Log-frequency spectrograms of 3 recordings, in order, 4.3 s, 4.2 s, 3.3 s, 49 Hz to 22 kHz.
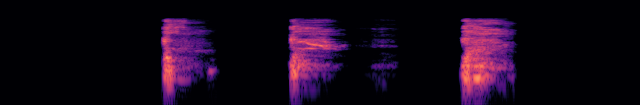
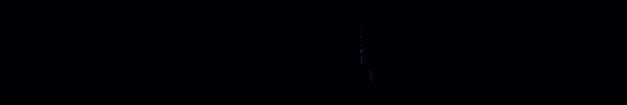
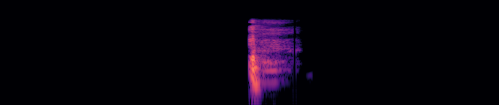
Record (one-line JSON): {"three_cough_length": "4.3 s", "three_cough_amplitude": 12863, "three_cough_signal_mean_std_ratio": 0.31, "exhalation_length": "4.2 s", "exhalation_amplitude": 30, "exhalation_signal_mean_std_ratio": 0.07, "cough_length": "3.3 s", "cough_amplitude": 13230, "cough_signal_mean_std_ratio": 0.13, "survey_phase": "alpha (2021-03-01 to 2021-08-12)", "age": "18-44", "gender": "Female", "wearing_mask": "No", "symptom_cough_any": true, "symptom_fatigue": true, "symptom_headache": true, "symptom_change_to_sense_of_smell_or_taste": true, "smoker_status": "Never smoked", "respiratory_condition_asthma": true, "respiratory_condition_other": false, "recruitment_source": "Test and Trace", "submission_delay": "2 days", "covid_test_result": "Positive", "covid_test_method": "RT-qPCR", "covid_ct_value": 17.6, "covid_ct_gene": "ORF1ab gene", "covid_ct_mean": 17.8, "covid_viral_load": "1500000 copies/ml", "covid_viral_load_category": "High viral load (>1M copies/ml)"}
